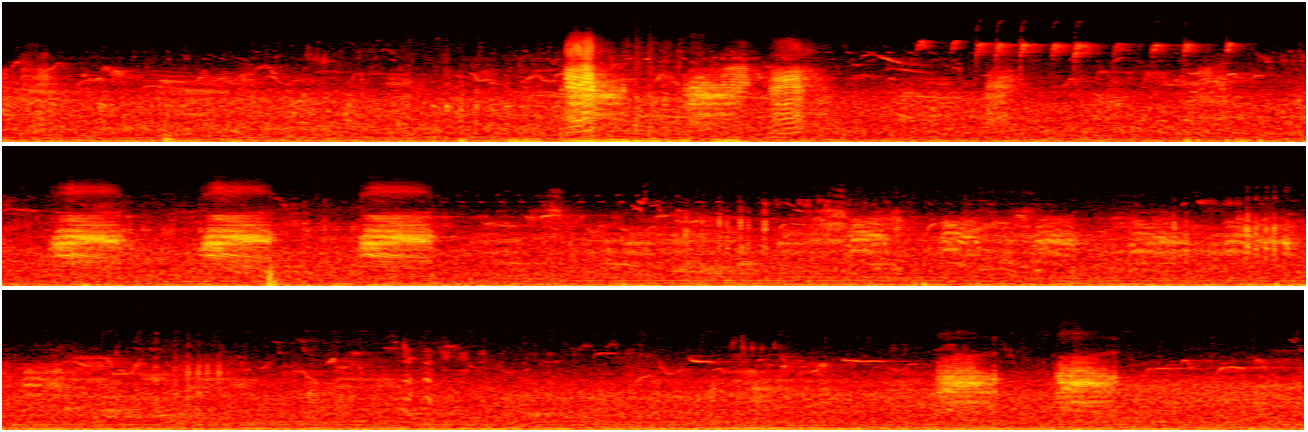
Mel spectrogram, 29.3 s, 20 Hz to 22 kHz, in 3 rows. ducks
4.2s 6.2s

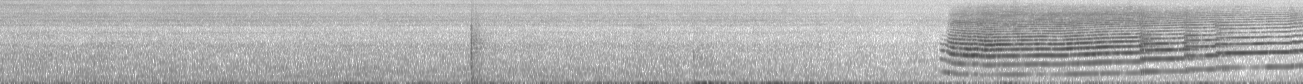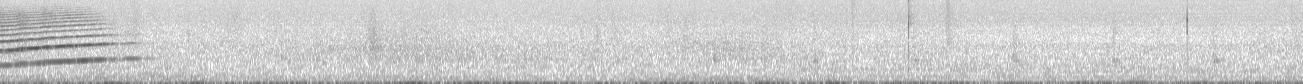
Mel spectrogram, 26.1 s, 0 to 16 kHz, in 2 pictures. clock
19.8s 26.0s

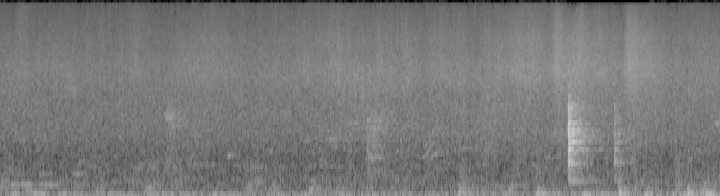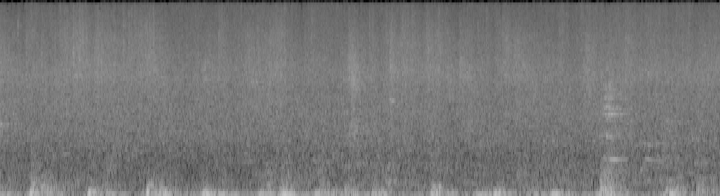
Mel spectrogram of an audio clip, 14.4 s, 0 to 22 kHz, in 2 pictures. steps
3.1s 14.4s

